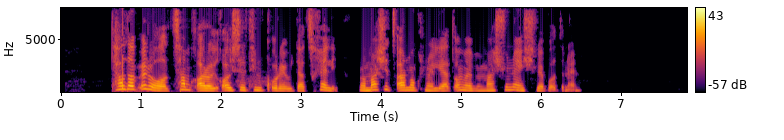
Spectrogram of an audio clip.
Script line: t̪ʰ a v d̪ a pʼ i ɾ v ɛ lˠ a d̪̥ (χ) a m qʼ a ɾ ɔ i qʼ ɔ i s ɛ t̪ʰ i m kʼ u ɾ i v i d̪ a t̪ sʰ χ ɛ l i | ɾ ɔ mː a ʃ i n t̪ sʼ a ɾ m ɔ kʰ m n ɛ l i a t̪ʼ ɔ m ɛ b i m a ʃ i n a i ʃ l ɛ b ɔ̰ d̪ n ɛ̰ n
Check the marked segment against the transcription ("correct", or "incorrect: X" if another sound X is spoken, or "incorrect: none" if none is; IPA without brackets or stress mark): incorrect: s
